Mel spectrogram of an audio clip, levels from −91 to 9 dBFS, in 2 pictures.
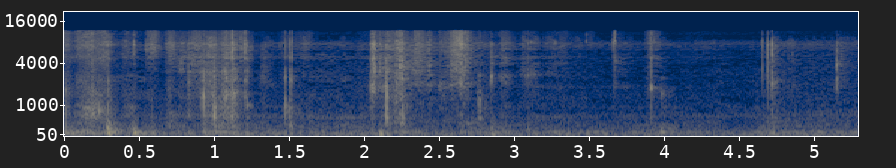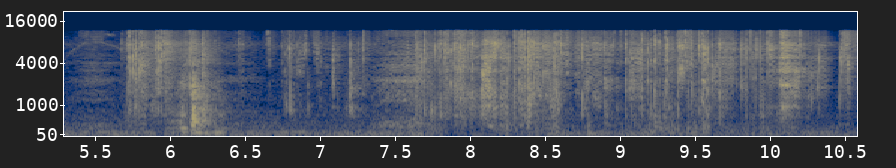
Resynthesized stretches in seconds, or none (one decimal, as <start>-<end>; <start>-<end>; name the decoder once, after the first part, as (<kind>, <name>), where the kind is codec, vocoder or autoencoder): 0.0-2.2 (codec, SNAC); 2.8-4.7; 7.7-8.3; 9.6-10.6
